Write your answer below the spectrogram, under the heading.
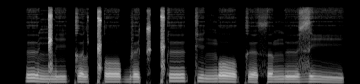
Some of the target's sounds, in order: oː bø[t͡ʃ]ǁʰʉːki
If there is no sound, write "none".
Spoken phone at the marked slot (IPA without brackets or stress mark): t͡ʃ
